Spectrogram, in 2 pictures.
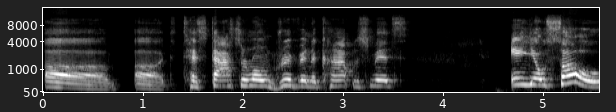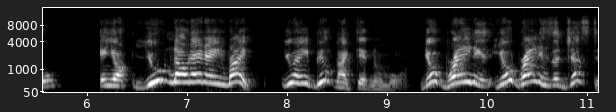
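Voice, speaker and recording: A man's extremely high pitch with very wide pitch swings, big swings in loudness, and a fairly slow pace, on a very clean recording with a silent background. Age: 60s. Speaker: guest expert on aging. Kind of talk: casual chat.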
